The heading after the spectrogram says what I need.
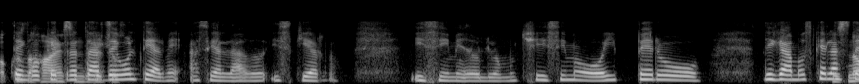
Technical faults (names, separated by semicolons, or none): none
